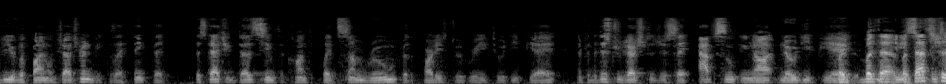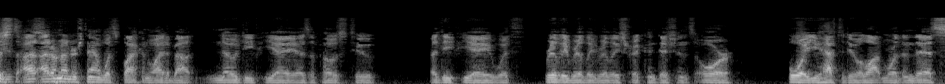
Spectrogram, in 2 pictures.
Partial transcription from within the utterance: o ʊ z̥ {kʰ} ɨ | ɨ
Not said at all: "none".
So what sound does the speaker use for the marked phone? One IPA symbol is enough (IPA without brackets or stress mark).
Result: tʰ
